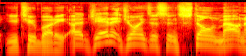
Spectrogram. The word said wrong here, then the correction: Jeanette: It's pronounced Jeanette, but I'm fine, thank you. – Oh, so how is that? Is that with two T's and an E at the end? How does that work? – Yes, it's Jeanette. – Jeanette, but yes. I pronounce it Jeanette. – Oh, that's acceptable, just as long as you don't call me Janet.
